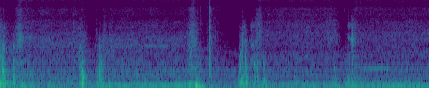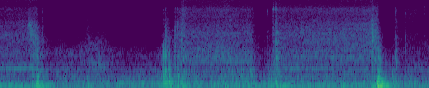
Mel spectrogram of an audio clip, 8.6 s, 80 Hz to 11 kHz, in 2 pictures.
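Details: 2018 Dodge Caravan SE Plus wheelchair van, 36,000 miles, 3.6 L V6: power windows hum smoothly up and down in several steady runs, each ending in a soft thunk, operating as they should.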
